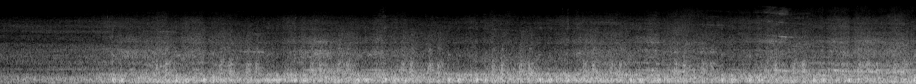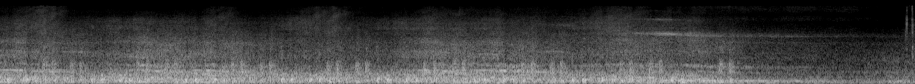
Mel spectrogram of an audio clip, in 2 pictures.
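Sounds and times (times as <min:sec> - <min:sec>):
ICE high-speed train passing by close: 0:00.0 - 0:18.3
faint metallic squeals from the train: 0:15.4 - 0:17.6.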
